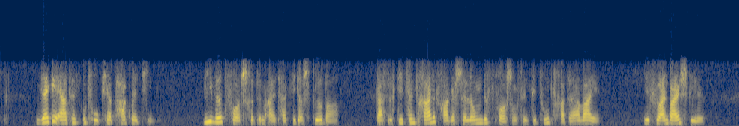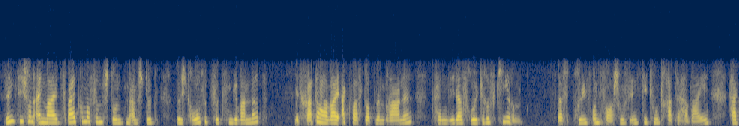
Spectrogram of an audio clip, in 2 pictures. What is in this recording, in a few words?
Voicemail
